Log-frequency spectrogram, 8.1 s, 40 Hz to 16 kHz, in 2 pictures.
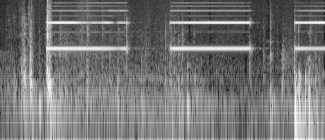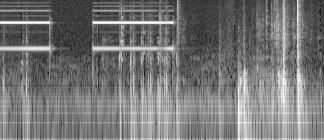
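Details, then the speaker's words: Crash-damaged Bentley Continental GT 6.0 W12 after a new radiator pack: four identical high two-tone chimes with no engine firing as the dash shows "system fault workshop" and "backrest not locked"; won't start or lock, and a flat battery is suspected. "It won't start? No. No, it just says system fault workshop."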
